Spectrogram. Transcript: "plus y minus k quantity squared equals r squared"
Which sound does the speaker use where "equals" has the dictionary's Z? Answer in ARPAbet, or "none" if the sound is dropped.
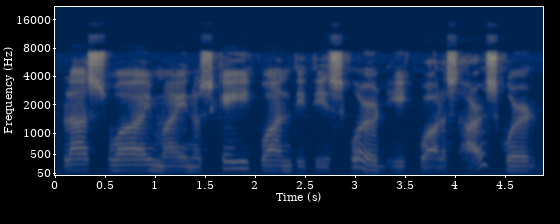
S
